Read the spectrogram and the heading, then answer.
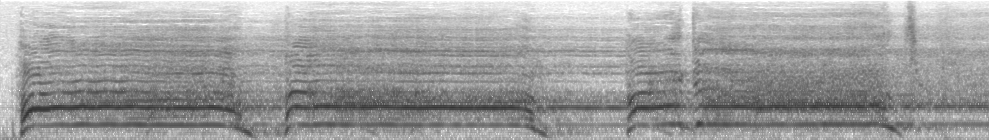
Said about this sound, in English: Yeah. Me. I did take that scream.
